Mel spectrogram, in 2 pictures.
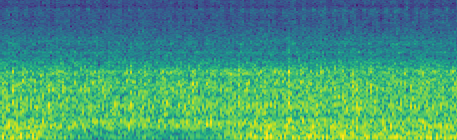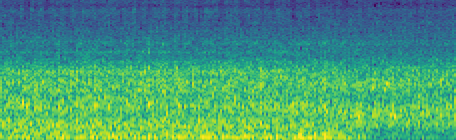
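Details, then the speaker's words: Idling engine heard from inside the car, then clearly under the hood, with a dense gravelly rattle like marbles coming from the supercharger; supercharger grinding noise. "You can kind of hear it inside the car. It sounds like marbles or something in the supercharger."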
